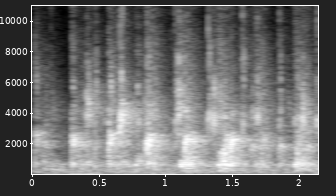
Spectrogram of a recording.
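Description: Handheld microphone knocked and rubbed as it is passed from hand to hand: a quick, irregular run of loud knocks and scrapes, about three a second.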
